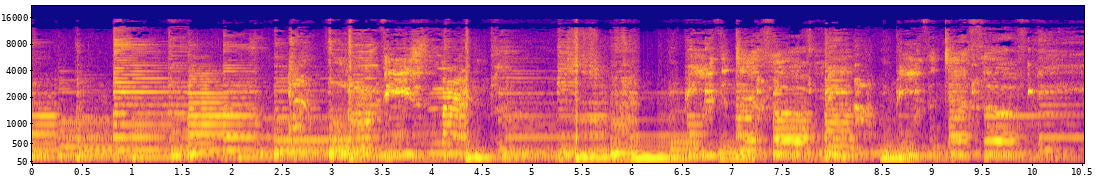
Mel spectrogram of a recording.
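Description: Small-bodied f-hole acoustic guitar playing a blues instrumental break solo: separate picked melody notes over a moving bass line, at a steady pace.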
